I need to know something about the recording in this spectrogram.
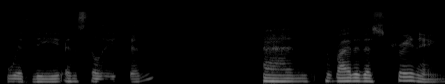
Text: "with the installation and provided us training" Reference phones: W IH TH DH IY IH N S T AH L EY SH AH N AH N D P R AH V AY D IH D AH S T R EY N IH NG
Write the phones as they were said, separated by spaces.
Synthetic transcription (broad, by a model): W IH DH IY IH N S T AH L EY SH AH N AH N P R AH V AY D IH D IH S T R EY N IH NG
